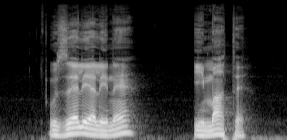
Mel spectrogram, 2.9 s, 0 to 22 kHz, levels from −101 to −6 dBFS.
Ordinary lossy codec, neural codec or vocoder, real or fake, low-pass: none; none; real; 19.8 kHz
